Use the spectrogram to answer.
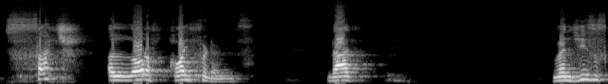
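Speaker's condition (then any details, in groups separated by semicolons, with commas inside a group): Cleft palate; major speech impediments since childhood, still present, speaks two or three languages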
